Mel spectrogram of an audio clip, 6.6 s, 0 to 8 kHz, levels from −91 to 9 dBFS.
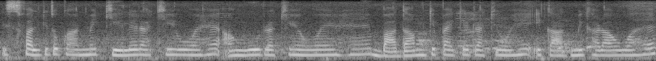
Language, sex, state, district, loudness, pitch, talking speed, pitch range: Hindi, female, Jharkhand, Jamtara, -17 LUFS, 210 Hz, 220 wpm, 205-220 Hz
